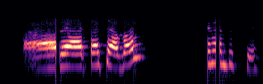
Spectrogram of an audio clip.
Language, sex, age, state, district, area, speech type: Maithili, female, 45-60, Bihar, Muzaffarpur, rural, conversation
